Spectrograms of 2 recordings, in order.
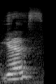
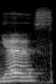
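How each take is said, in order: First: The word is said in a pleasant, friendly tone. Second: The word is said in a curt, unfriendly tone. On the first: "I said it pleasant" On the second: "I wasn't like"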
